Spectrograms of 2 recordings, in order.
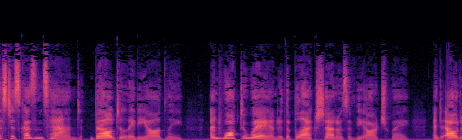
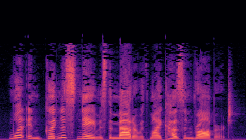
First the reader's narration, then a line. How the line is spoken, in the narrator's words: exclaimed Miss Audley impatiently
